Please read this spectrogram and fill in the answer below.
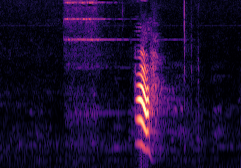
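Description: Electronic quiz bell sounding: a ringing tone, then a short, loud tone that falls in pitch about a second and a half in.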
